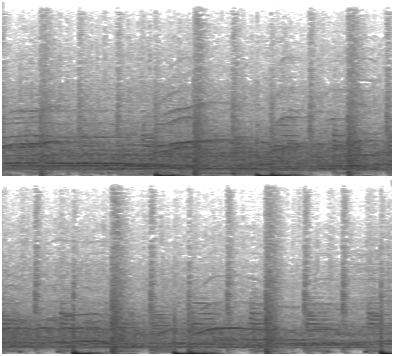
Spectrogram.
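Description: audience applause

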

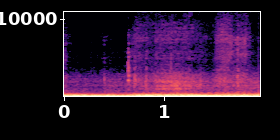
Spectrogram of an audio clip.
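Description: car interior engine rumble

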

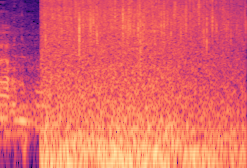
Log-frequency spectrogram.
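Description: heavy rain falling

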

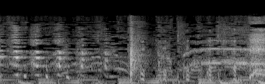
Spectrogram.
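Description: man yelling loudly

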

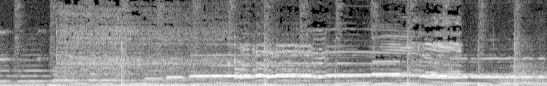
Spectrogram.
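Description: rooster crowing

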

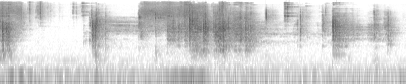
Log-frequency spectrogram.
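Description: shuffling tarot cards

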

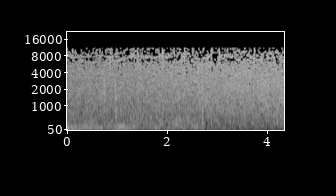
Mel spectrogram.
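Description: rain falling

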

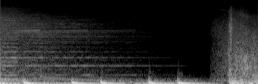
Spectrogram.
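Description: heartbeat sound effect

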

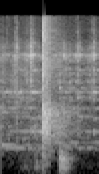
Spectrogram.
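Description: alarm going off

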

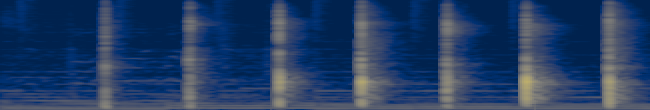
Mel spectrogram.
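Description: one person clapping hands

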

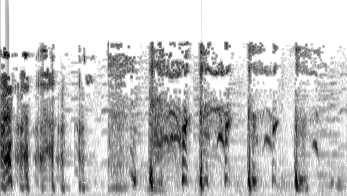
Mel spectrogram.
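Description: coughing

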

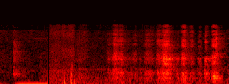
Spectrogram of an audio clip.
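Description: heavy panting

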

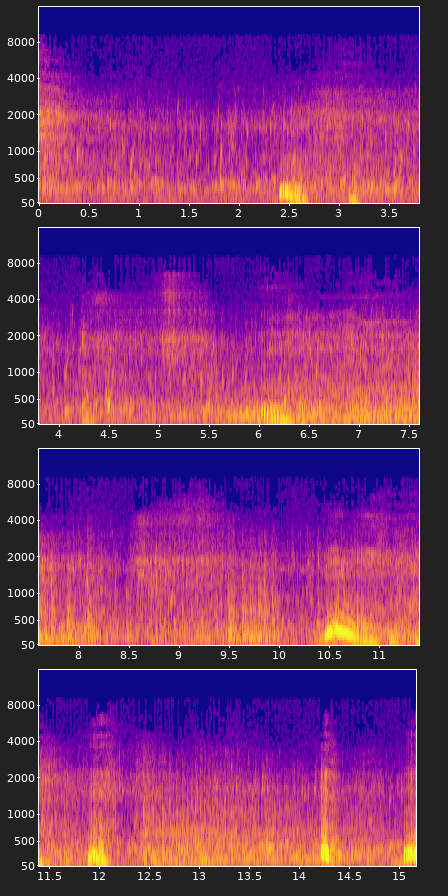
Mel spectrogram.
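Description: snoring

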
